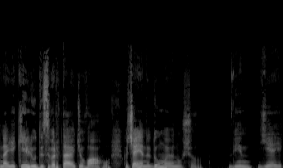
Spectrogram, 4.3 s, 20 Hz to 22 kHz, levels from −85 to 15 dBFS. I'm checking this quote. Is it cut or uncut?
uncut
